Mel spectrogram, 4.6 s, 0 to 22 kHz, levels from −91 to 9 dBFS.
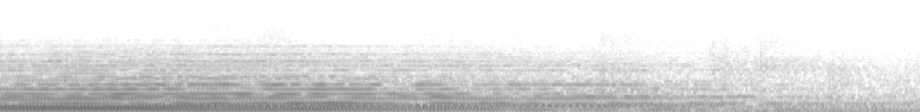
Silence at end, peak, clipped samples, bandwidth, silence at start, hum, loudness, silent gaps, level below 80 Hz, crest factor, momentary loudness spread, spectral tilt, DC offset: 0 s; -28 dBFS; under 0.1%; 10.5 kHz; 0 s; none; -43 LUFS; none; -62 dBFS; 14 dB; 18 LU; -8.5 dB/octave; under 0.1%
